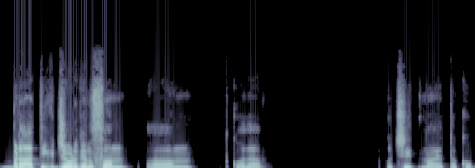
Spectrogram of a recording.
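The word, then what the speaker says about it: Jørgensen: In je raziskal, ne, oziroma, ne vem, on ve, kako se pravilno izgovori Jorgensen, izgovori se Jorgensen, torej kako ima že ime? – Mateo Jorgensen.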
